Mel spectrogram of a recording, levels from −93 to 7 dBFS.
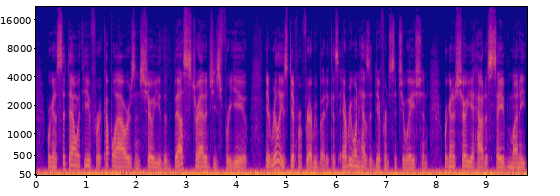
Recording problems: low rumble; noticeable; throughout; 15 dB below the speech

